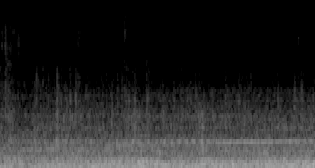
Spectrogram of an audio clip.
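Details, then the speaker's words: VW Vento test drive on rough road after repair of right-fender rattle and replacement of dusty idler/tensioner pulley: only steady tyre and stone rumble, no knocking or buzzing from the body; rattle and abnormal engine sound fixed. "So guys finally మన వింటో కి ఆ రెండు issues అయితే solve అయిపోయినాయి మీరు చూడొచ్చు road ఎంత వర్ష్ condition లో ఉంది బట్ అయినా గాని అసలు ఎటువంటి నాయిస్ అయితే ఏం లేదు మీరు"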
